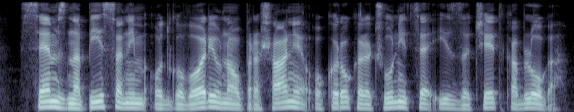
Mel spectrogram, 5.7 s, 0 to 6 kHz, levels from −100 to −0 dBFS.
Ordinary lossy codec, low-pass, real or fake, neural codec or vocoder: none; 5.4 kHz; real; none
